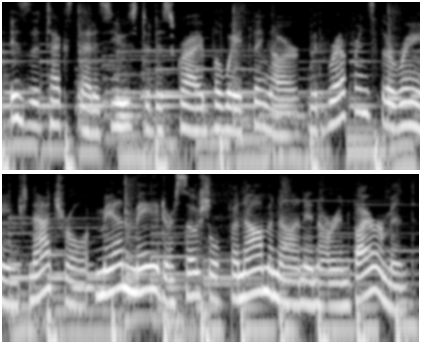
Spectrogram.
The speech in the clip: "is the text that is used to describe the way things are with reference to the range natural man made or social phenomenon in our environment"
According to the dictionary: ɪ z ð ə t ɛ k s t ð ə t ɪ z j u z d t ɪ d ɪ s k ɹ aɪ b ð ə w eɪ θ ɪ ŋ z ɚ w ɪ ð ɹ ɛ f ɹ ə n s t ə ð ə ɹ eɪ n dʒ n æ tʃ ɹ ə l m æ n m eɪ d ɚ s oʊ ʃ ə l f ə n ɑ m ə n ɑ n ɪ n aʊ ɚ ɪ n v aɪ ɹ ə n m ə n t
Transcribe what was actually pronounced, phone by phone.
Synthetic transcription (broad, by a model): ɪ z ð ə t ɛ k s t ð ə t ɪ z j u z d t ɪ d ɪ s k ɹ aɪ b ð ə w eɪ θ ɪ ŋ ɚ w ɪ ð ɹ ɛ f ɹ ə n s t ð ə ɹ eɪ n dʒ n æ tʃ ɹ l m æ n m eɪ d ɚ s oʊ ʃ l f ə n ɑ m ə n ɑ n ɪ n aʊ ɚ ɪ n v aɪ ɹ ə n m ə n t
